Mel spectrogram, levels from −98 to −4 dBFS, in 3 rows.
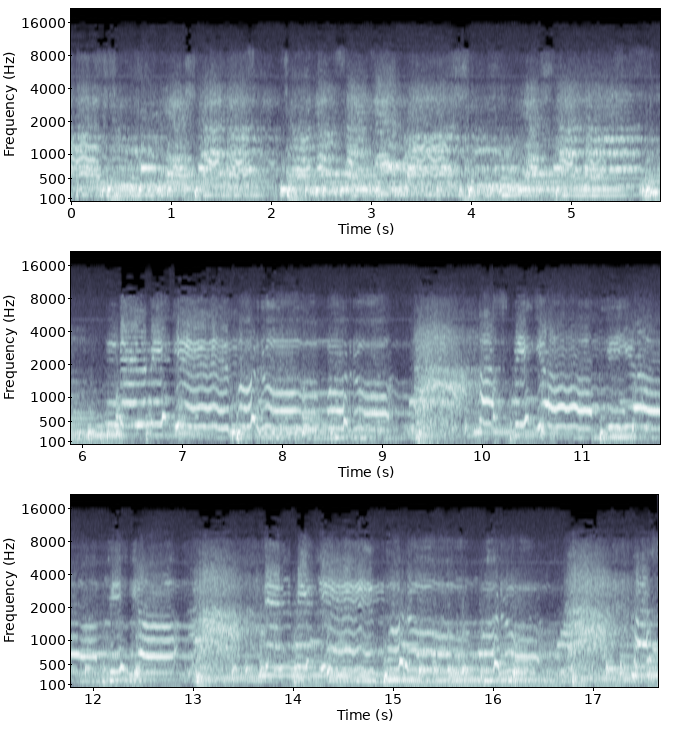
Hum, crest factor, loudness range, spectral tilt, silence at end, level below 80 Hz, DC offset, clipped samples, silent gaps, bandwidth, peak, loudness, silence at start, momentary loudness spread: none; 12 dB; 1 LU; -6 dB/octave; 0 s; -42 dBFS; under 0.1%; under 0.1%; none; 10.5 kHz; 0 dBFS; -14 LUFS; 0 s; 3 LU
